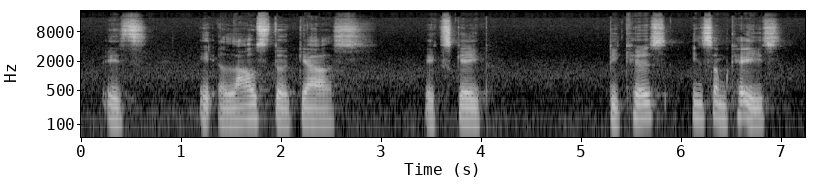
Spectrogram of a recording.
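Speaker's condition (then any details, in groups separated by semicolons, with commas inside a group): No condition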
